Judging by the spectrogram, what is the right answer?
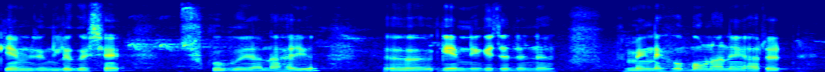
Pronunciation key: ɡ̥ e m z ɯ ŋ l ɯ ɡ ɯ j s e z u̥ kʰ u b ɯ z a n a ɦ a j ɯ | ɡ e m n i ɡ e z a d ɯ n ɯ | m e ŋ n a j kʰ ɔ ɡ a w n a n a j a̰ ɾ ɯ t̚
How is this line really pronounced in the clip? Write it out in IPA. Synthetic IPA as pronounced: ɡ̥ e m z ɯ ŋ l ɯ ɡ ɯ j s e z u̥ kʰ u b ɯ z a n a ɦ a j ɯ | ɡ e m n i ɡ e z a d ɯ n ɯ | m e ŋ n a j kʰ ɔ b a w n a n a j a̰ ɾ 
